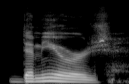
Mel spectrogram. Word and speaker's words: demiurge: of the day for Friday April 3rd is Demiurge Demiurge Demiurge good morning Liz Demiurge sir de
